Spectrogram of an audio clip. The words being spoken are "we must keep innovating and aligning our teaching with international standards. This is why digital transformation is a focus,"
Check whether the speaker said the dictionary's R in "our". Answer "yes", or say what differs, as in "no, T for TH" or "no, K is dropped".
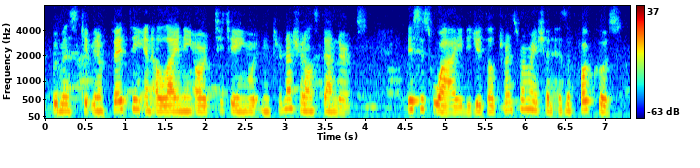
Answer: yes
